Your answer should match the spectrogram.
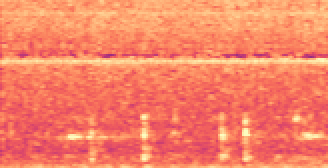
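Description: Near silence with a few faint, irregular ticks: a stylus tapping on a pen tablet while handwriting a formula.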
